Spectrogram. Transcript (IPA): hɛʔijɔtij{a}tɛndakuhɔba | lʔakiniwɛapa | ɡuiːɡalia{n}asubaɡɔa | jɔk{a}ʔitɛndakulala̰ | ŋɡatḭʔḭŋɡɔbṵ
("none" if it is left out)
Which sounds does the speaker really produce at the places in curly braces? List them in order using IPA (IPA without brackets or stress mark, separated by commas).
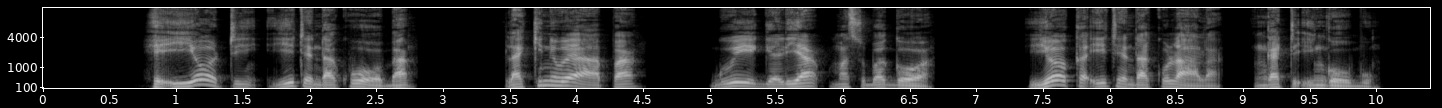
i, m, a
